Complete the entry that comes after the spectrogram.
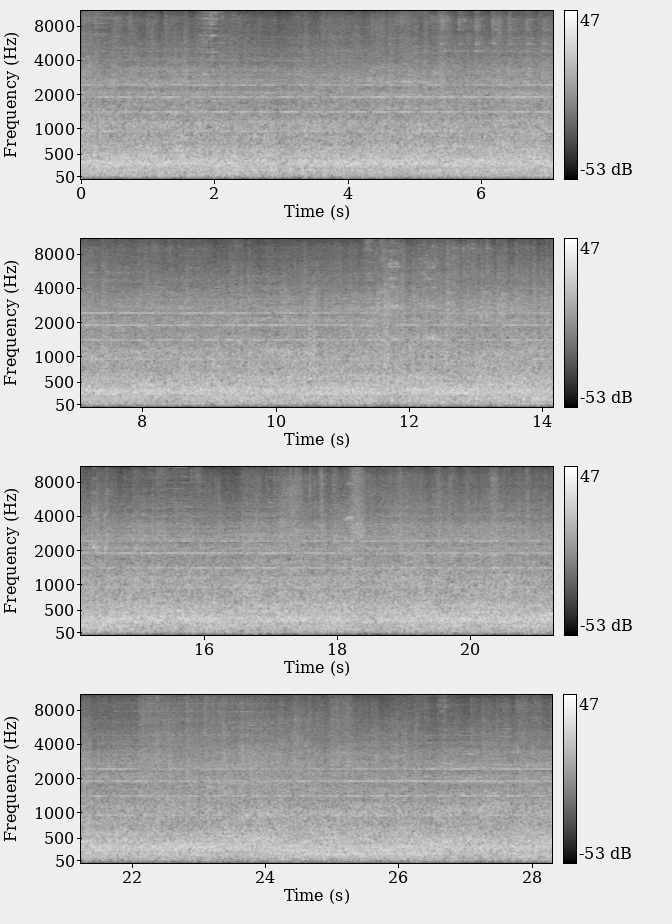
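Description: Loaded Union Pacific freight train's boxcars rolling past at close range: a loud, steady rumble and rattle of wheels and cars on the rails, with thin steady high tones running over it.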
